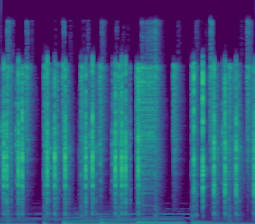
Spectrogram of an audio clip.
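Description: Close, rapid typing on a computer keyboard as a catalog record for a Gretsch White Falcon is entered, in quick clustered keystrokes over a steady musical background.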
